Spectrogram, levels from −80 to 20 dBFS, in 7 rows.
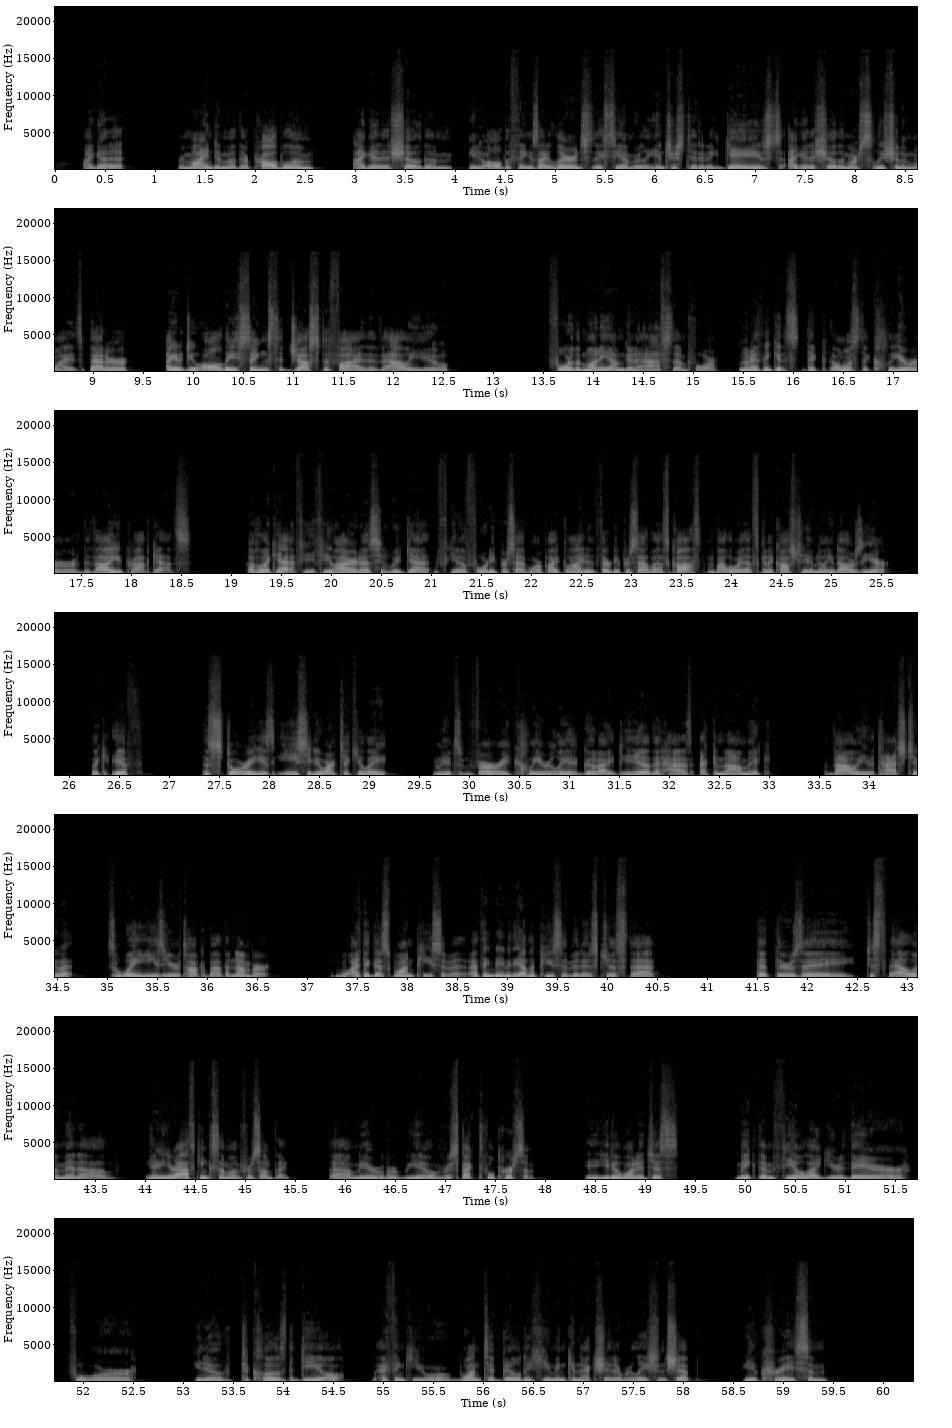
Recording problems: none

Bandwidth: 16 kHz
